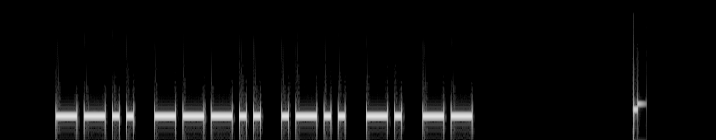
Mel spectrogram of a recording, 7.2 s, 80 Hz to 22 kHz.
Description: Morse code, heard as a keyed tone, about 17 wpm, 700 Hz. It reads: Z8LNM
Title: Code Groups - 5 Letter:Numbers - 17wpm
